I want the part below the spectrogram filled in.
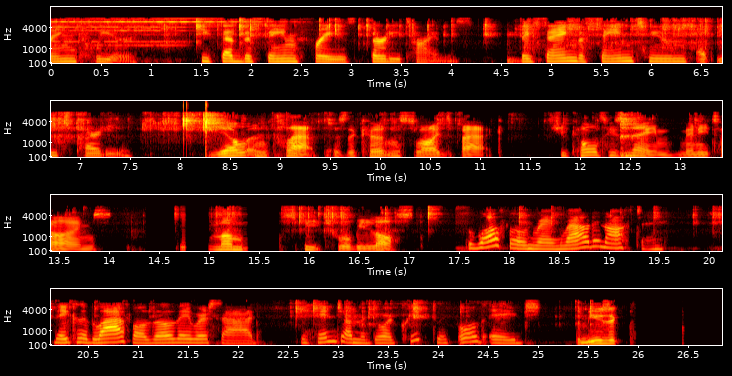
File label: Apple AirPods G3 Office microphone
